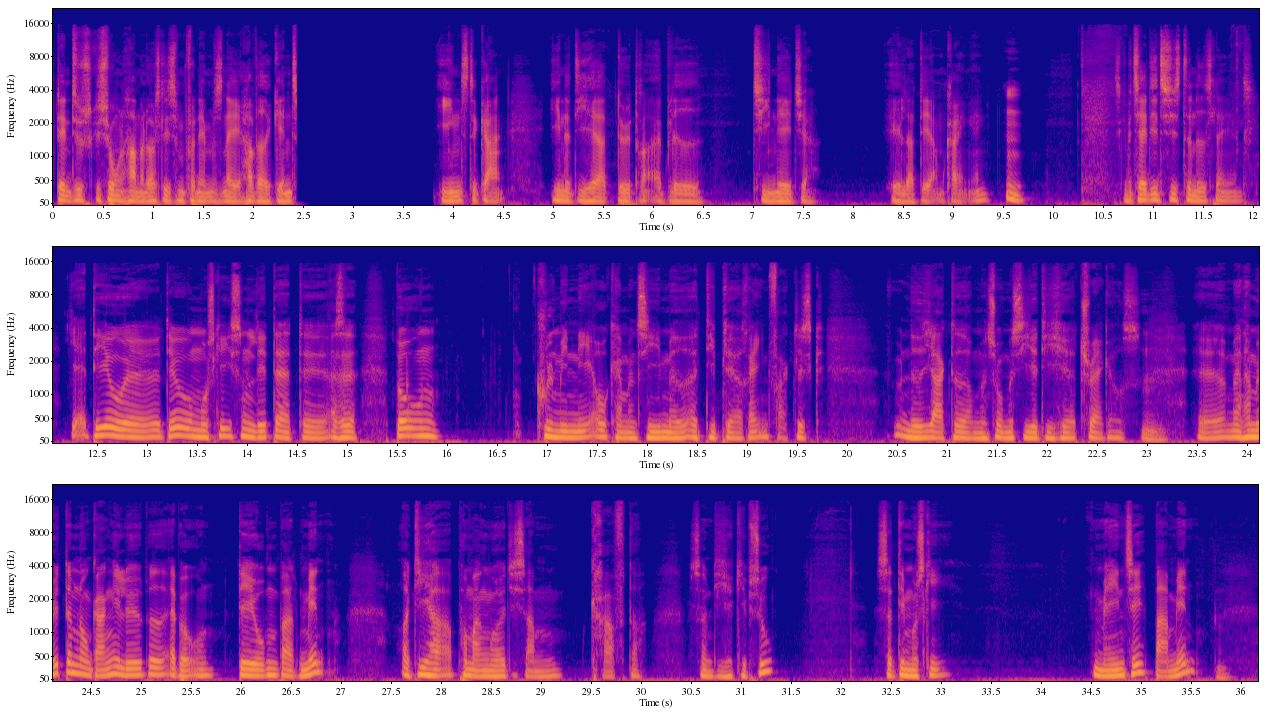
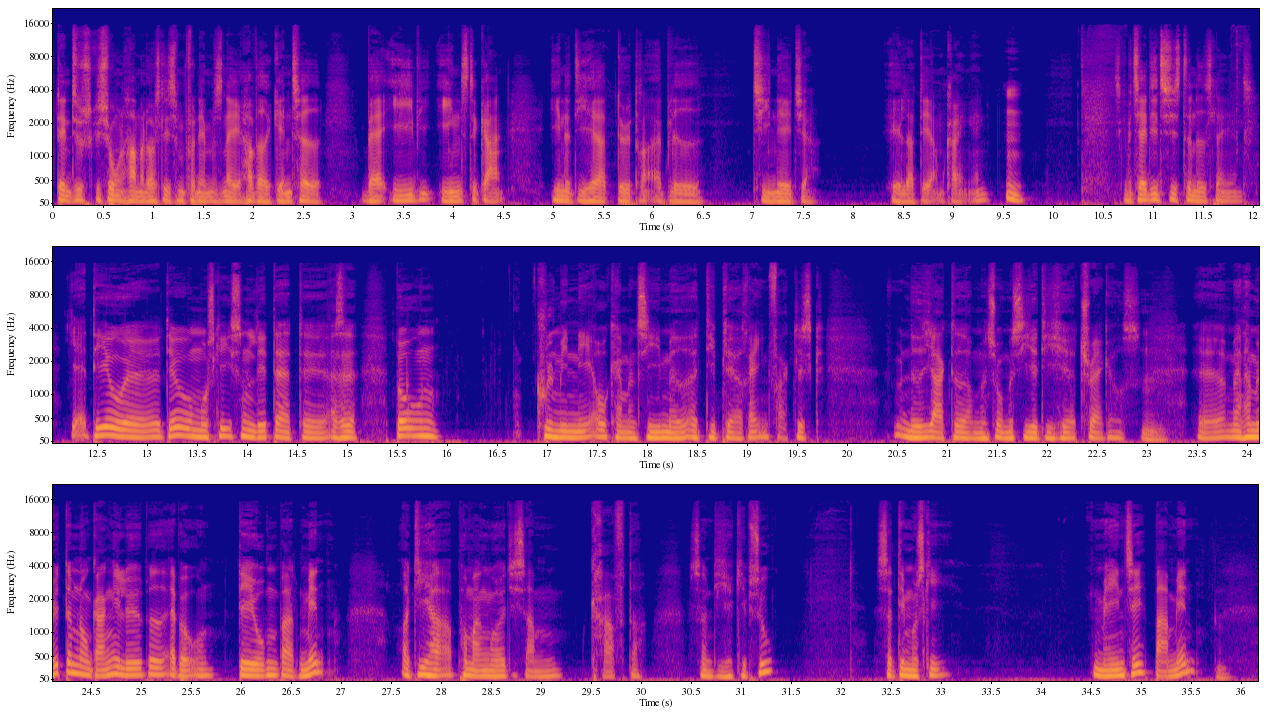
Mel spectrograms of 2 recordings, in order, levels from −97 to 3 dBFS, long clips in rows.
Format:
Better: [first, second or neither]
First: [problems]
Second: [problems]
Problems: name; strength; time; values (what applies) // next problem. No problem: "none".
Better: second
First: audio cutting out; at 2.5 s for 1.5 s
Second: none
